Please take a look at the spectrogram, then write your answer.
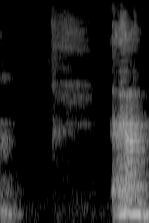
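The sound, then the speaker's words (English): A person clears their throat twice, a breathy rasp followed by a louder, gravelly hack, with no talking around it. “How many times am I going to clear my throat?”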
